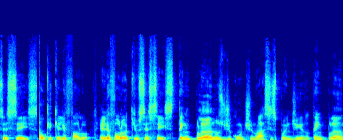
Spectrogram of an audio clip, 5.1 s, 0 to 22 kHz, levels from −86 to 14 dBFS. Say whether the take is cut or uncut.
cut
